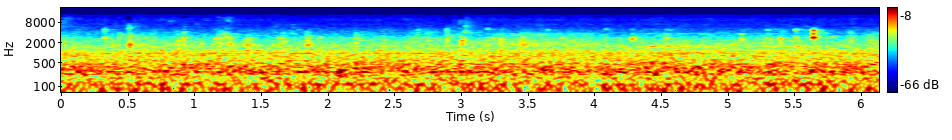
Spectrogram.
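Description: A person chewing a bite of boneless chicken wing with the mouth closed: faint, scattered small wet mouth clicks over a steady low room hum.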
